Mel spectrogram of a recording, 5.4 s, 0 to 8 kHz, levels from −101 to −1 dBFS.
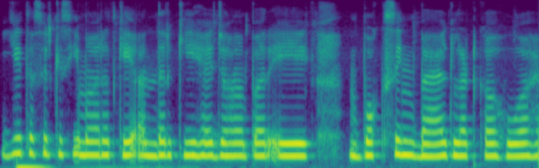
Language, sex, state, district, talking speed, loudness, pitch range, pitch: Hindi, female, Uttar Pradesh, Lalitpur, 180 wpm, -14 LUFS, 225-240 Hz, 230 Hz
